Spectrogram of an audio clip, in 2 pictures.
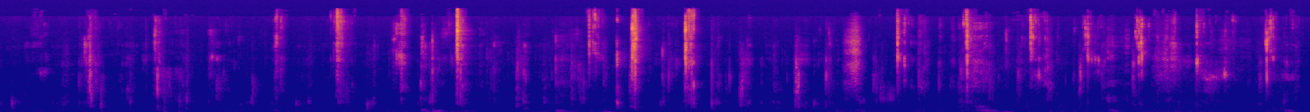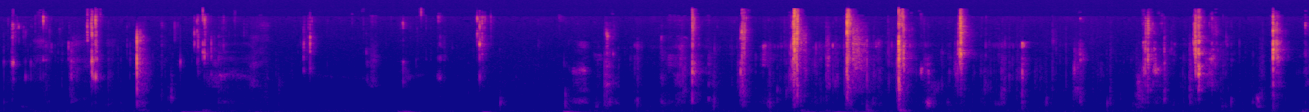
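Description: A person chewing a steamed vegetable-and-mushroom dumpling close to the microphone, with many sharp, irregular mouth clicks, and a brief pause about two-thirds of the way through.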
